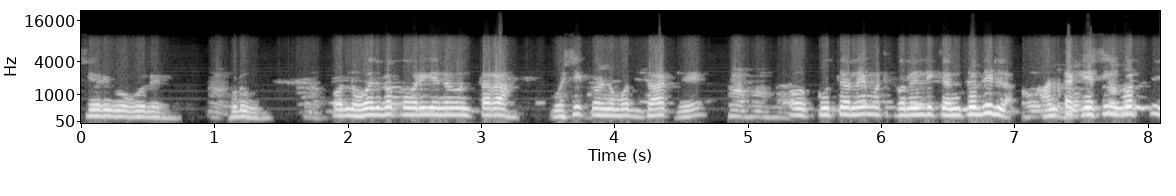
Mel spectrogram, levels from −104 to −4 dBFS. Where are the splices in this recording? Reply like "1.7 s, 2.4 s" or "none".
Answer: none

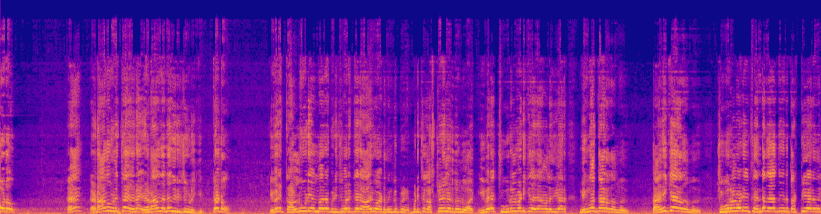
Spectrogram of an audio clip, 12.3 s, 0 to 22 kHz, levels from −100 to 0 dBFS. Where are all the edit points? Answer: 10.6 s

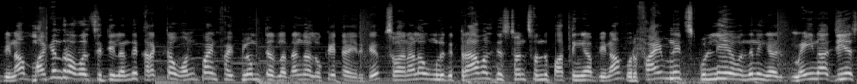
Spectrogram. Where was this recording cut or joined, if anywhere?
none

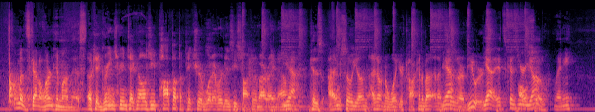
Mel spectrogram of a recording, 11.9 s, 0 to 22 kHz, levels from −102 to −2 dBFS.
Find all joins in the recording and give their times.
1.6 s

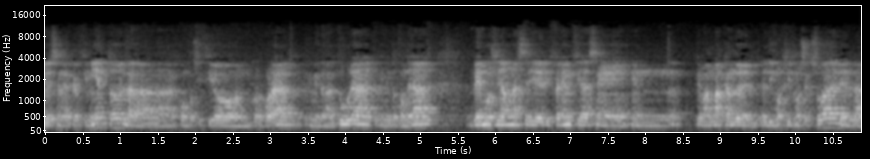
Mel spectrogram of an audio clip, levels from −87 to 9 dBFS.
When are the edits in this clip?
8.9 s

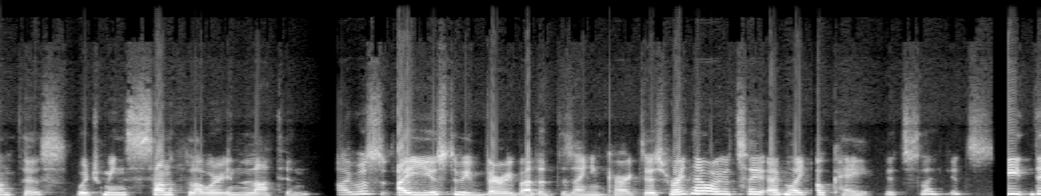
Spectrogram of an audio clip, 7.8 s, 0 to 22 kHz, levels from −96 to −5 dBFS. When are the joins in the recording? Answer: 2.5 s

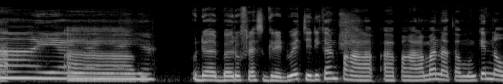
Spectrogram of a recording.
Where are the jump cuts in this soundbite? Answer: 1.7 s

